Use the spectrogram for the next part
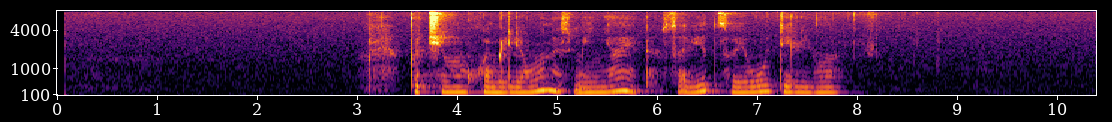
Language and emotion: Russian, neutral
